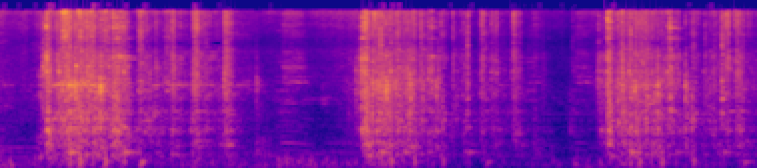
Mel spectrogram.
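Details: Yerf Dog go-kart engine: three separate bursts of cranking, each about a second and a half, never catching or firing; cranks but won't start, cause not confirmed.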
